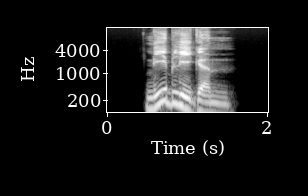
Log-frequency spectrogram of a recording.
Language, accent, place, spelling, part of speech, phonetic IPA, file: German, Germany, Berlin, nebligem, adjective, [ˈneːblɪɡəm], De-nebligem.ogg
- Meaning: strong dative masculine/neuter singular of neblig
